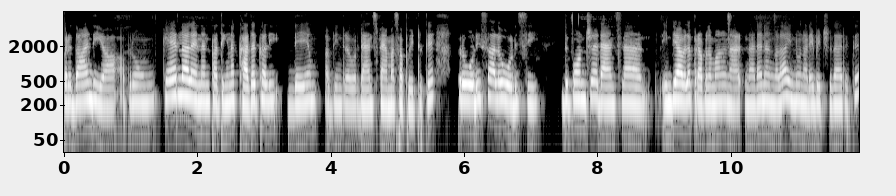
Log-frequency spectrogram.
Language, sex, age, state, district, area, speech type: Tamil, female, 30-45, Tamil Nadu, Viluppuram, rural, spontaneous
